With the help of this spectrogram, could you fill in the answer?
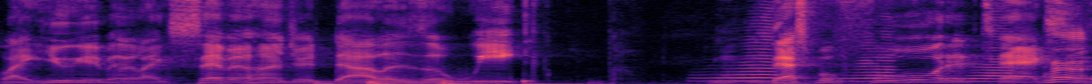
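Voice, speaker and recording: With music in the background and audible room echo, a man speaks fairly slowly at a fairly high pitch. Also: ordinary pitch variation. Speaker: actor. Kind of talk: casual chat. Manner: loud and clear.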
